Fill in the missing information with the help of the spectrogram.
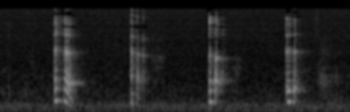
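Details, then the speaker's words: A young boy gives four short, light, deliberate pretend coughs: voluntary fake cough, not illness. "little fake coughing here's such a faker"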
